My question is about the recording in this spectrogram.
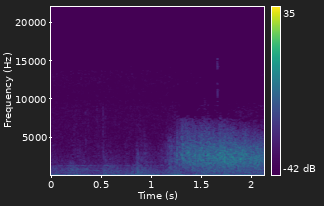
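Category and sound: nature, thunder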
